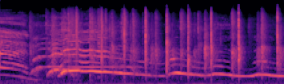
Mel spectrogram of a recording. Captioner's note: all clapping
